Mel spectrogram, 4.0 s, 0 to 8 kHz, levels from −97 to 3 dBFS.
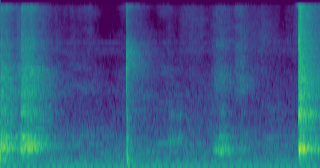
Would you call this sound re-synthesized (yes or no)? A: no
